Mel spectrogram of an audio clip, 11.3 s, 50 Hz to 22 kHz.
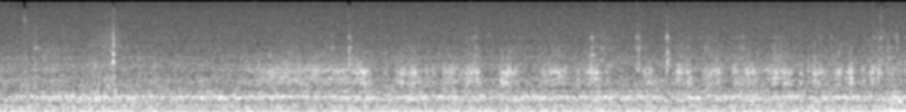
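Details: Loewe Opta Type 5966 tube radio at initial power up, no speaker connected so sound comes from the output transformer: faint irregular ticking and crackle over quiet hum; suspected dirt in the tuning capacitor, not confirmed.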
